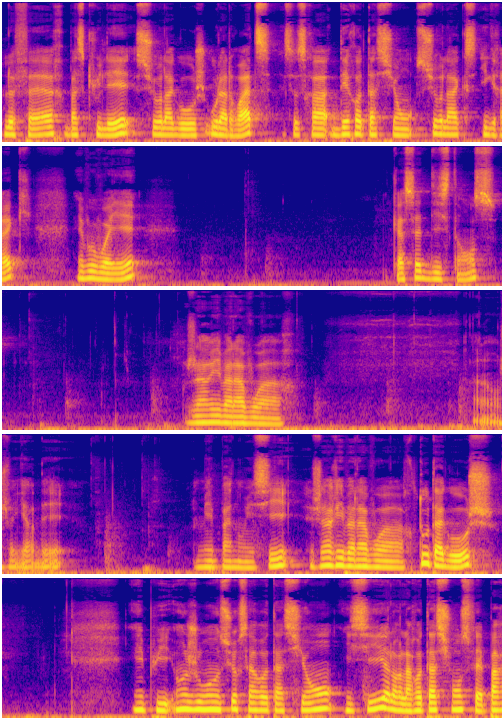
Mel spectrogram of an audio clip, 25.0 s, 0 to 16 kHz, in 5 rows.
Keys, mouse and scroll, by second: 3.4 click, 3.6 click, 11.0-11.5 scroll up 4, 11.7 shift+middle click, 13.7-14.1 scroll up 1, 13.7 n, 14.1 n, 14.4 t, 15.1 click, 16.1-16.5 scroll down 2, 16.5 shift+middle click, 17.2-17.8 scroll up 3, 18.0-18.3 scroll down 1, 19.7 scroll down 2, 21.3 click.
